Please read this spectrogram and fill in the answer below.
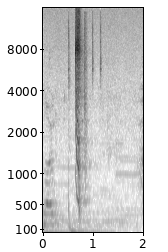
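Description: A short, loud whoosh falling in pitch from high to low, a little over half a second in.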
